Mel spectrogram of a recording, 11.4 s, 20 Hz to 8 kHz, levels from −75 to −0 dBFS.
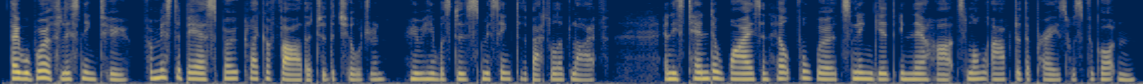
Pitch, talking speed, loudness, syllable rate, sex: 205 Hz, 215 wpm, -22 LUFS, 5.7 syllables/s, female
